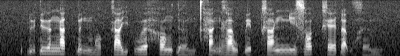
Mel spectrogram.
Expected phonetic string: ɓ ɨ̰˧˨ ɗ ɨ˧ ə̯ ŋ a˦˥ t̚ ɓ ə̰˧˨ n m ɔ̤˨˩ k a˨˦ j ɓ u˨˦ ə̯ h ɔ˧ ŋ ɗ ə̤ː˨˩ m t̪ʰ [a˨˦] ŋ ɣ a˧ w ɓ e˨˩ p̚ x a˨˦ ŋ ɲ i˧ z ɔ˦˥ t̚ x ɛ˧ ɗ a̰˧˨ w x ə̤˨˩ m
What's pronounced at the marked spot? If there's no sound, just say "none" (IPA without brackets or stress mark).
a̰˧˨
